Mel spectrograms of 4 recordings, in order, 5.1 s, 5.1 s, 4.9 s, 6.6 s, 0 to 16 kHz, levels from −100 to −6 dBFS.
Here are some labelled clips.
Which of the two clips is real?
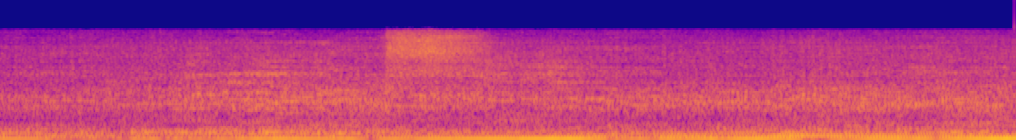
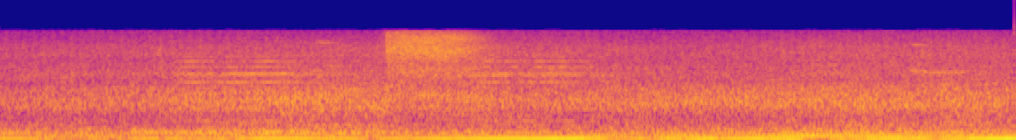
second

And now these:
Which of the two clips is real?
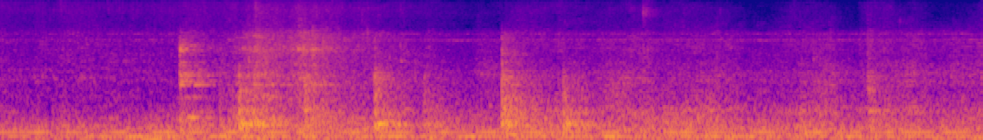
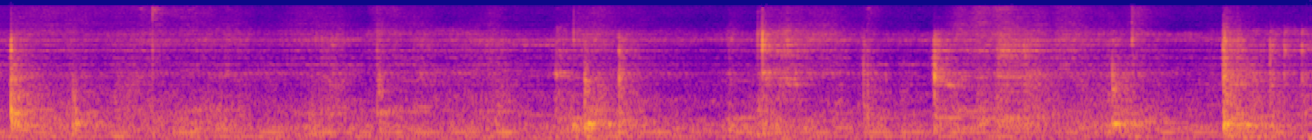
first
